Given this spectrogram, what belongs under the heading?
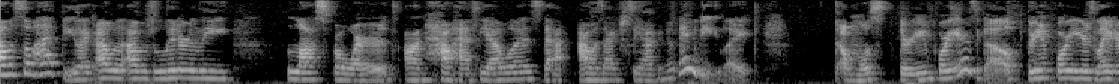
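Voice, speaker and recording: A woman's voice: medium pitch, sharp tone. A young woman vlogger chatting casually, retelling a story and acting out each person's lines. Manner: chatty, acts out quoted dialogue.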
